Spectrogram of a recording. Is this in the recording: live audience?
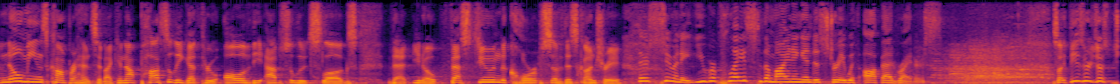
yes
